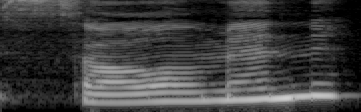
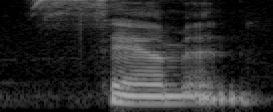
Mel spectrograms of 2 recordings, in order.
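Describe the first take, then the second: First: The L sound is pronounced in the word. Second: The L sound is silent in the word. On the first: The speaker calls it wrong. "we do not say salmon" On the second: The speaker calls it right. "Pretend the L is not there"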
